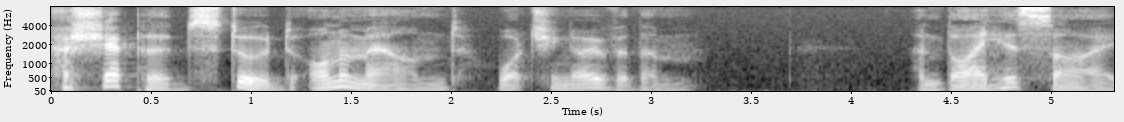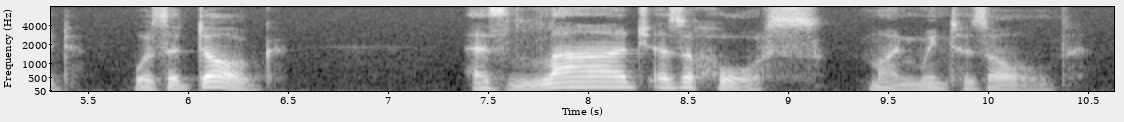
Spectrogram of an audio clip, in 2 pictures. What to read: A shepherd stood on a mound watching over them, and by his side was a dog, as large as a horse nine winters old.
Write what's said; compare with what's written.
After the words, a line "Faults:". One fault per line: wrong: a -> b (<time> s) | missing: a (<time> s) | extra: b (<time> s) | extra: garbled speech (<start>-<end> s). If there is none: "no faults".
A shepherd stood on a mound watching over them, and by his side was a dog, as large as a horse mine winters old.
Faults:
wrong: nine -> mine (9.4 s)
